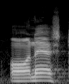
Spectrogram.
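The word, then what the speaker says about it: honest: तो इसमें क्या APN ऑनेस्ट मैन क्या लिखा है एन एस मित्रों इसमें क्या होता है कि एक साइलेंट रहती है जब तक यह शुरुआत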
